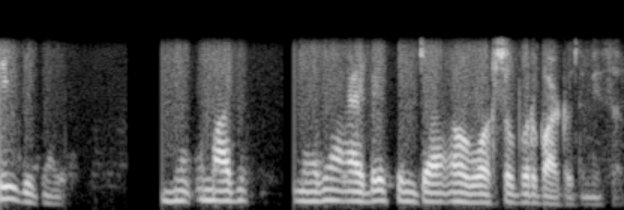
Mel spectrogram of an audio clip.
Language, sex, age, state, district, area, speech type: Marathi, male, 18-30, Maharashtra, Thane, urban, conversation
